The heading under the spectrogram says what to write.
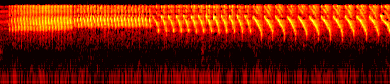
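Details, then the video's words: Belgian canary singing: a buzzy high trill gives way to a fast series of sweeping whistled notes, about three per second, steady and loud throughout. "Belgian Canary Singing"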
